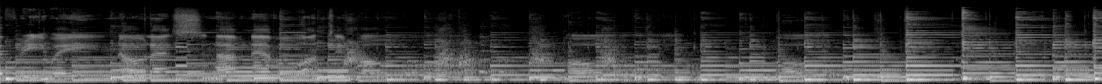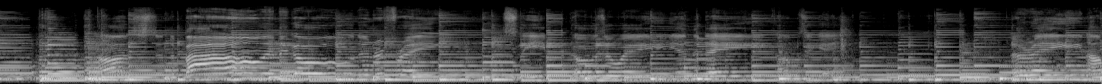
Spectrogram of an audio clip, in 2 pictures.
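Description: Metal-bodied resonator guitar fingerpicked steadily in an instrumental passage of an acoustic folk song.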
